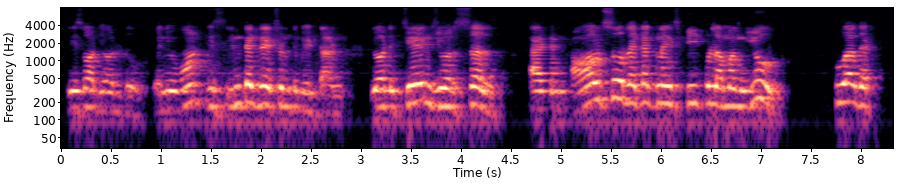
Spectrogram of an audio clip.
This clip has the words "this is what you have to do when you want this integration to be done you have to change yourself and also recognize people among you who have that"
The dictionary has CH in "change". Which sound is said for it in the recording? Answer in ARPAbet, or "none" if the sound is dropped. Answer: CH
